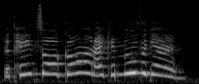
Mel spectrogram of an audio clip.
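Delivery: high, loud gleeful shout; the freed centipede shouts to the others; excited shout. A narrator's reading. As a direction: shout it out in delight. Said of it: "shouted the centipede excitedly".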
